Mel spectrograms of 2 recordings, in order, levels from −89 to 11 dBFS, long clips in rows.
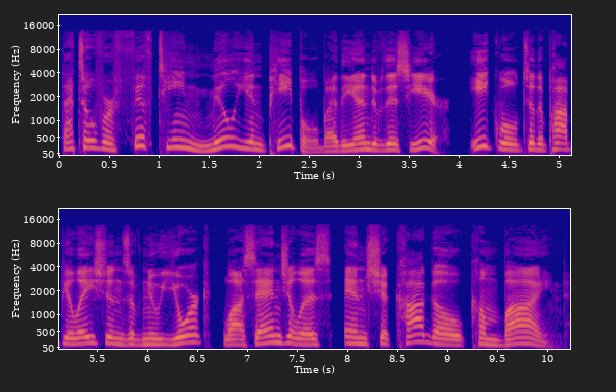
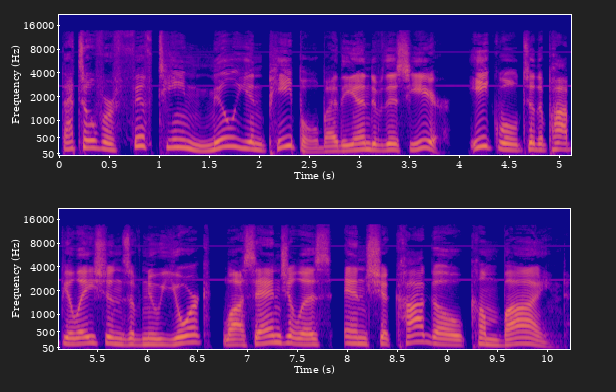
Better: first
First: none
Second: high-pitched whine; faint; throughout; 2.5 kHz, 35 dB below the speech

